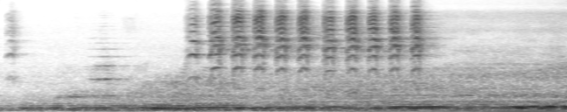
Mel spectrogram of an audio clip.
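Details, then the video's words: Maritaca, a parakeet, calling: a series of about nine harsh, harmonic squawks repeated quickly in the middle of the recording, after a few fainter notes, over low background rumble. "maritaca fazendo barulho"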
